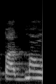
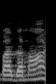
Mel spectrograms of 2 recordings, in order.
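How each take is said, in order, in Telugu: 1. d, m కలుస్తాయి, మధ్యలో ఏ అచ్చూ ఉండదు. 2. అదనపు అచ్చు d, m ను విడదీస్తుంది. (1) "ఇప్పుడు పద్మ ఉందనుకోండి" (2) "పదమా అంటారు వాళ్ళు"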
